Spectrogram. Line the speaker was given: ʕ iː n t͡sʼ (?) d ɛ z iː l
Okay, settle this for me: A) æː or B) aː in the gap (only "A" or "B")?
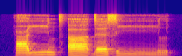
B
